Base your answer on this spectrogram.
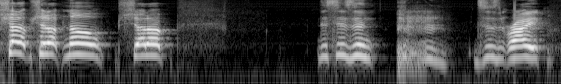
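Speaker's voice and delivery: put-on, high, drawn-out yelling. Retelling a wrestler yelling at a booing crowd: retelling yelling at a crowd. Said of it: "He's yelling at the crowd".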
